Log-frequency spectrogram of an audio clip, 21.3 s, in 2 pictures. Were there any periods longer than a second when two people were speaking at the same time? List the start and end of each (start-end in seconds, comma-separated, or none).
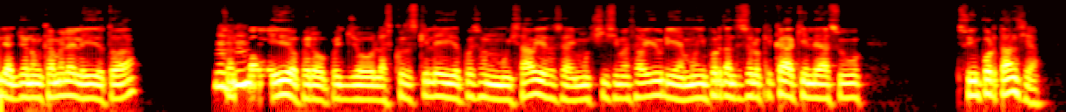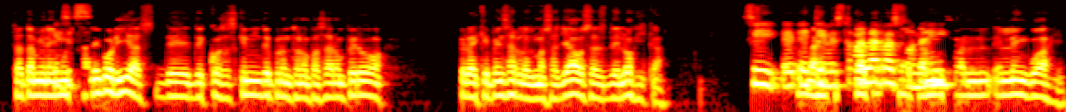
18.7-20.2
